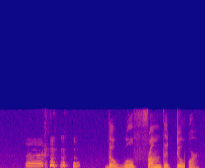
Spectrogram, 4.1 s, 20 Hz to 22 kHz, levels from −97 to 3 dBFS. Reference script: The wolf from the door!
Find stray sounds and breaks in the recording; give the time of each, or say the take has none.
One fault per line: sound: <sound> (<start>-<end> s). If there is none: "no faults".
sound: laugh (0.5-1.6 s)
sound: dropout (3.7-3.8 s)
